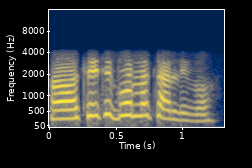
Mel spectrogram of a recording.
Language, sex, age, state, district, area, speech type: Odia, female, 18-30, Odisha, Nabarangpur, urban, conversation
